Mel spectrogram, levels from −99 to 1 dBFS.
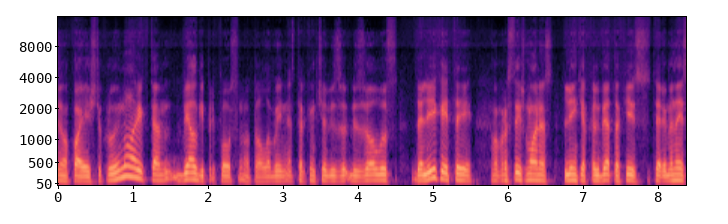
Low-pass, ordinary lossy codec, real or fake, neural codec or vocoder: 14.4 kHz; Opus, 32 kbps; fake; autoencoder, 48 kHz, 32 numbers a frame, DAC-VAE, trained on Japanese speech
